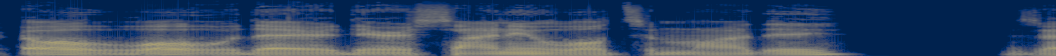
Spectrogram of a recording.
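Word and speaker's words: Woltemade: right Newcastle are oh whoa they're they're signing Wam is that how you say it yeah voltade Newcastle defending cap uh camps.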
